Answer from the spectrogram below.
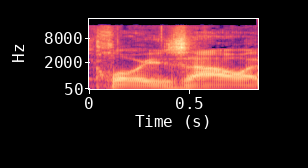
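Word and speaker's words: Chloé Zhao: Chloe Zhao, I believe is how her name is pronounced, put the movie together, directed the movie, just brilliant job.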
